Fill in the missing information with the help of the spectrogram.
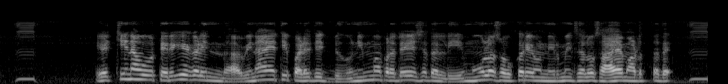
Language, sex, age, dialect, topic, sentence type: Kannada, male, 41-45, Coastal/Dakshin, banking, statement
